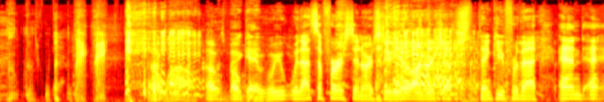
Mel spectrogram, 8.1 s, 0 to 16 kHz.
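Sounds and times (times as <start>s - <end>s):
person imitating pig snorts and grunts: 0.0s - 1.6s
laughter: 1.7s - 3.2s, 5.0s - 7.5s
speech: 2.0s - 8.0s.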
